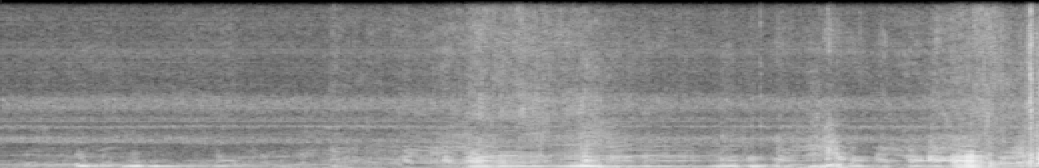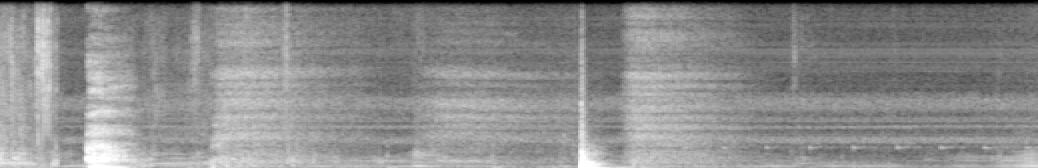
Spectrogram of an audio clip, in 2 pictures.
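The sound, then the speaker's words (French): A fly buzzes in a steady, wavering drone that rises and falls throughout, broken by two sharp, loud thumps partway through. “Je supporte pas les bourdonnements.”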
